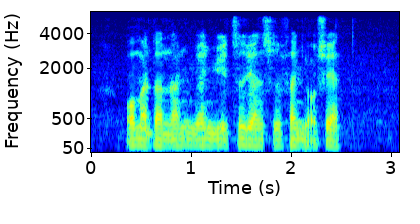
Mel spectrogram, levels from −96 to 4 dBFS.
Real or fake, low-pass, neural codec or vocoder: fake; 5.4 kHz; vocoder, 44.1 kHz, 128 mel bands, Pupu-Vocoder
